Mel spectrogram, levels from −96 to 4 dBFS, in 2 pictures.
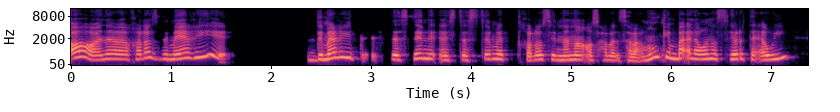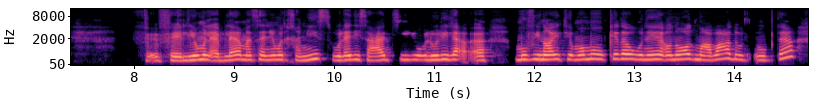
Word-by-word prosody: آه، 345 -10 +6
أنا 270 0 0
خلاص 265 +7 -2
دماغي 290 +7 0 1.0
دماغي 285 +10 +2 0.4
اتستن 280 +5 +1
اتسستمت 230 +5 -3
خلاص 240 +4 -1
إن 220 -2 0
أنا 235 +1 +1
أصحى 220 0 -7
ب 210 0 -3
07:00 190 -2 -2
ممكن 320 - 0
بقى 300 - +3
لو 270 -1 +3
أنا 275 0 0
سهرت 265 0 -1
أوي 250 - 0 0.8
ف - - -14
في 195 +1 -1
اليوم 220 +5 +4
اللي 235 -5 +3
قبلها 215 +6 +1
مثلًا 230 0 0
يوم 235 +1 +2
الخميس 240 +4 -3
ولادي 225 +3 +1
ساعات 220 +2 -2
ييجوا 230 0 -6
يقولوا 230 0 +2
لي 245 +1 +1
لأ 240 -3 -1 0.3
movie 245 +1 +1
night 250 +1 +3
يا - - +3
ماما 255 +3 +1
وكده 270 +2 +2
ون 245 -2 0 0.2
ونقعد 255 +3 +2
مع 230 -3 +2
بعض 260 +4 +1
و 240 - -3
وبتاع 245 - -2
245 Hz, 180 wpm, -22 LUFS, 225-270 Hz, 1.0 s, آه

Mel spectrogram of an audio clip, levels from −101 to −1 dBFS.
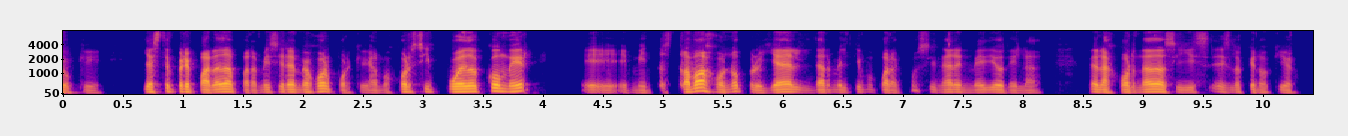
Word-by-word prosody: o 95 -5 -6
que 90 0 -18 0.3
ya - - +2
esté - - -4
preparada, 115 +3 +3
para 100 -2 -10
mí 110 - -9
sería 115 +2 -1
mejor. 105 +4 0
Porque, 100 0 -14
a - - -14
lo 95 - -12
mejor, 105 +5 -3
sí 125 - -11
puedo 125 +2 +5
comer, 150 0 +4 0.4
eh, 95 -2 -10
mientras 95 -2 -16
trabajo, 120 -2 +5
¿no? 135 +6 -4
Pero 105 -7 -8
ya 110 +5 +2
el 105 -5 -4
darme 105 0 -5
el 100 - -19
tiempo 110 -1 -18
para 95 -2 -7
cocinar, 110 - -9
en 100 -2 -10
medio 105 0 -5
de 95 0 -14
la 95 0 -17 0.4
de - - -1
la - - +1
jornada, 110 +3 +2
sí 105 +1 -13
es 100 - -18
es 120 -5 -14
lo 105 +1 -12
que 110 - -9
no 95 -1 -13
quiero. 95 -2 -13
105 Hz, 240 wpm, -25 LUFS, 95-120 Hz, 0.4 s, puedo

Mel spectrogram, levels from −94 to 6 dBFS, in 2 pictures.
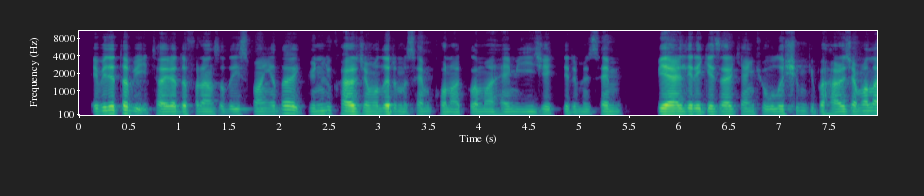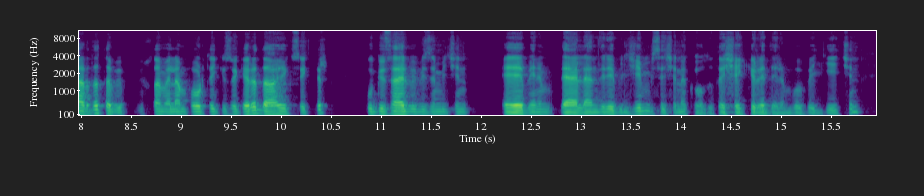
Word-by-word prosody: E, 110 - -3
bir 125 - +3
de 135 -1 +6
tabii 135 - +3
İtalya’da, 105 +1 0
Fransa’da, 105 -2 -7
İspanya’da 110 +6 -1
günlük 120 +1 -7
harcamalarımız 110 -2 +4
hem 105 0 -7
konaklama 100 -1 -6
hem 105 0 -6
yiyeceklerimiz 100 0 -8
hem 110 -2 -2 0.4
bir - - +7
yerleri 110 0 +8
gezerkenki 110 0 -2
ulaşım 105 +3 -4
gibi 110 -1 -8
harcamalar 110 +2 0
da 145 - +1
tabii 90 -7 -3
muhtemelen 105 0 -5
Portekiz’e 105 -1 -4
göre 120 +7 +1
daha 110 0 +5
yüksektir. 110 -4 -5 0.4
Bu 105 - -7
güzel 110 +1 +3
bir 100 -1 -8
bizim 100 +1 -10
için, 100 0 -14 0.3
eee, 90 -1 +8
benim 95 0 -8
değerlendirebileceğim 90 +4 0
bir 110 - -16
seçenek 95 -1 -12
oldu. 80 -3 -13
Teşekkür 95 - -5
ederim 85 -1 -7
bu 85 -1 -11
bilgi 80 +1 -12
için. 90 - -13
105 Hz, 160 wpm, -26 LUFS, 95-110 Hz, 0.4 s, yerleri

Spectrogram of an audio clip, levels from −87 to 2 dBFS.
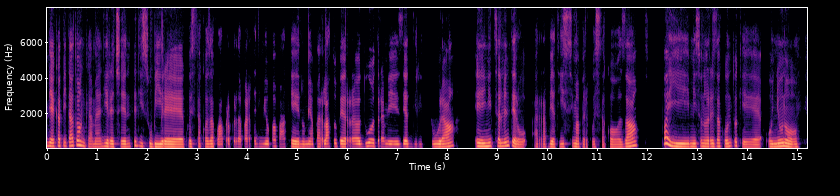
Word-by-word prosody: mi 195 - +2
è 180 - +4
capitato 205 +5 0
anche 190 -9 0
a - - -5
me 155 0 -5
di 175 +1 +1
recente 155 +3 0
di 190 -5 -6
subire 150 -3 +4
questa 160 -1 -6
cosa 160 +1 -1
qua, 145 -1 -7
proprio - - -10
da 150 -2 -7
parte 155 +1 -10
di 155 0 -18
mio 155 0 -2
papà, 150 -4 -11
che 155 -3 +4
non 150 0 -4
mi 155 0 -2
ha 150 - -7
parlato 160 +2 -3
per 155 -1 +1
2 185 +3 0
o 180 - -1
3 155 -2 -6
mesi, 150 0 -2
addirittura 155 +3 0 0.4
e 180 -1 +5
inizialmente 185 +3 +2
ero 145 -4 0
arrabbiatissima 155 +1 -3
per 140 -3 -10
questa 145 0 -12
cosa, 145 +9 0 0.5
poi 170 - +5
mi 165 0 +2
sono 170 0 -1
resa 170 +1 0
conto 175 +3 -2
che 140 -4 -5
ognuno 160 -2 +4
155 Hz, 175 wpm, -22 LUFS, 150-170 Hz, 0.5 s, e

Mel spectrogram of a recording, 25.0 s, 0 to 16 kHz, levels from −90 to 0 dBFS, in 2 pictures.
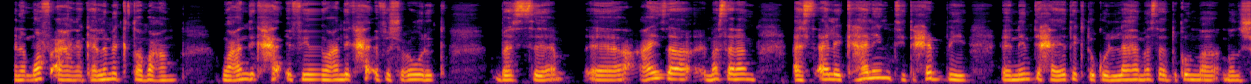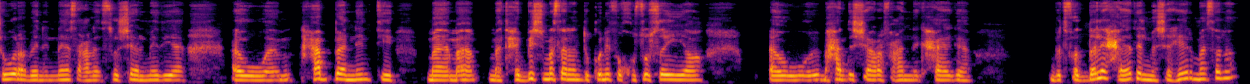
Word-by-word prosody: أنا 195 0 -1
موافقة 220 +5 +1
على 195 -1 -3
كلامِك 215 +5 0
طبعًا 190 -2 -2 0.4
وعندِك 210 +4 0
حق - - +4
فيه، 220 +1 0
وعندِك 205 +1 +1
حق - - +4
في 215 - -5
شعورِِك. 200 +1 -1 0.5
بس، 195 -1 +3 0.5
آآ، 195 +1 -1
عايزة 230 +1 +2 0.2
مثلًا 225 +1 +2 0.4
أسألِك 200 +2 +2
هل 260 +6 +4
أنتِ 290 -6 -1
تحبِّي 215 -2 0 0.3
إن 200 +1 +2
أنتِ 230 +2 -2
حياتِك 205 +3 +2
تكون 200 -2 -1
لها 205 +1 +2
مثلًا 210 0 -2
تكون 210 +2 -3
م 190 - -7
منشورة 210 +3 +1
بين 195 -1 -1
الناس 200 +2 -2
على 185 -1 -4
السوشيال 200 +1 -1
ميديا؟ 195 -1 -1 0.5
أو 185 -1 +2 0.3
حابة 235 0 +2
إن 200 -2 +2
أنتِ 220 -1 -4 0.5
ما 195 -1 +2
ما 195 +1 -1
ما 195 -3 -2
تحبّيش 210 +6 0
مثلًا 225 -2 +3
تكوني 215 +2 -1
في 205 -1 -4
خصوصية 205 -1 +1 0.7
أو 190 +1 +1
ما 200 - -5
حدش 210 -2 +1
يعرف 200 -3 -1
عنِك 190 0 -5
حاجة؟ 190 -2 -2 0.8
بتفضّلي 195 +6 +2
حياة 205 -4 +5
المشاهير 205 +3 0
مثلًا؟ 265 +6 -1
205 Hz, 135 wpm, -19 LUFS, 195-220 Hz, 0.8 s, حياة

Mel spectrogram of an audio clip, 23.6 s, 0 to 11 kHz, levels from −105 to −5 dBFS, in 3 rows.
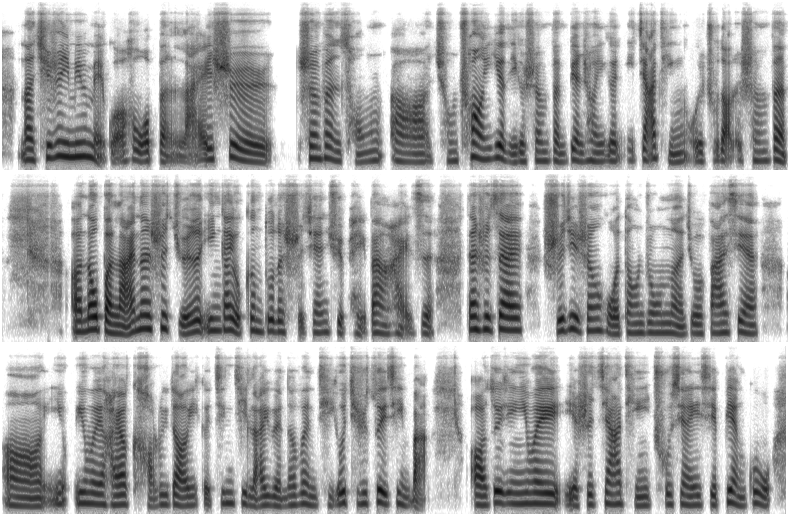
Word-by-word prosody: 那 210 -1 +2
其 245 +6 +1
实 280 +2 +2
移 270 - +5
民 270 +1 +4
美 270 +2 0
国 260 - -3
后， 205 - -4
我 180 +1 +4
本 - - -5
来 - - -1
是 190 - +2 0.2
身 235 -1 0
份 225 -6 -2
从 175 - -9
呃， 170 -3 -3
从 185 -1 -6
创 250 +1 +3
业 245 +1 +3
的 175 - -12
一 - - -2
个 175 - -3
身 185 +1 -5
份 180 -4 -4
变 190 -1 0
成 180 0 -5
一 - - -7
个 180 - -2
以 195 +2 -16
家 215 +2 +2
庭 165 -8 -7
为 - - -4
主 175 - -10
导 - - +2
的 - - -10
身 190 -1 -7
份。 205 - +2 0.7
呃， - - +5
那 240 +4 +6
我 250 - +9
本 215 -7 +6
来 165 - +7
呢， 265 +3 +4
是 270 +1 +1
觉 180 -7 +1
得 215 - +5
应 230 +2 -1
该 240 +1 +3
有 - - +4
更 235 -3 -3
多 220 +1 +1
的 210 - -1
时 - - -2
间 195 0 -4
去 - - -3
陪 - - -8
伴 - - 0
孩 - - -3
子， - - -4 0.3
但 255 0 +5
是 250 +1 +3
在， 240 -1 +6 0.2
实 225 - +2
际 255 -1 +3
生 230 +1 -2
活 170 -6 0
当 185 +1 -5
中 190 0 -5
呢， 175 -4 -1
就 175 +2 -4
发 185 +2 -1
现， 185 -3 -1 0.3
啊， 165 -3 0
因 - - -6
因 220 -2 -1
为 205 -2 +1
还 190 -1 +1
要 195 - +5
考 160 -4 -6
虑 195 +4 -6
到 185 -3 +2
一 175 - -5
个 - - -6
经 220 0 -6
济 215 0 -4
来 170 -2 -1
源 175 -3 -2
的 180 +2 -5
问 195 -3 -4
题。 170 0 -9
尤 215 - +2
其 220 -1 -5
是 210 - -3
最 220 0 +4
近 200 -3 -4
吧， - - 0 0.4
啊， 185 -1 +3
最 225 +5 +5
近 210 -1 -3
因 210 0 -1
为 210 -1 +6
也 175 - -1
是 195 +3 -3
家 205 0 0
庭 175 -4 -6
出 200 - -5
现 195 -2 0
一 - - -5
些 185 0 -2
变 210 -4 +1
故， 180 -2 -2
195 Hz, 285 characters per minute, -23 LUFS, 180-225 Hz, 0.7 s, 我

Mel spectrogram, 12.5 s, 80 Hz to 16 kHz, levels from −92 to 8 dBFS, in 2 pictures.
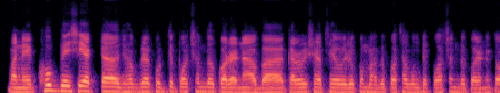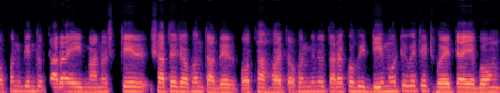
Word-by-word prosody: মানে 150 -1 +1 0.2
খুব 210 +1 +6
বেশি 190 0 +3
একটা 170 - 0 0.2
ঝগড়া 155 +1 -1
করতে 160 +1 -3
পছন্দ 160 0 -4 0.2
করে 155 - +3
না, - - 0 0.2
বা 75 - +2 0.3
কারোর 150 +1 +1
সাথে 155 0 -3
ঐরকম 150 +1 -2
ভাবে 150 +1 -4
কথা 150 +1 -2
বলতে 150 0 -4
পছন্দ 150 +1 -5
করে 140 -1 -2
না। - - -7
তখন 150 +5 -4
কিন্তু 180 0 -1
তারা 165 +1 +3
এই 160 - +1
মানুষটির 160 +3 -1 0.3
সাথে 170 +1 +4
যখন 170 +1 +2
তাদের 150 +1 +2 0.2
কথা 145 +3 -1
হয়, 150 -1 +2
তখন 165 - -2
কিন্তু 175 +1 -3
তারা 165 0 +2
খুবই 175 -1 +1
ডিমোটিভেটেড 185 +3 +1
হয়ে 155 0 +6
যায় 155 0 +6
এবং 150 +1 +2
160 Hz, 180 wpm, -20 LUFS, 150-170 Hz, 0.3 s, খুব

